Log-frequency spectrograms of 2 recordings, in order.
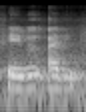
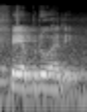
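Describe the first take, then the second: First: The r after b is not pronounced. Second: The r after b is clearly pronounced. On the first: The speaker calls it right. "ये silent रहता है but must be written" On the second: The speaker calls it wrong. "हालांकि आप ये भी बोल सकते हैं फेब्रुअरी"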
